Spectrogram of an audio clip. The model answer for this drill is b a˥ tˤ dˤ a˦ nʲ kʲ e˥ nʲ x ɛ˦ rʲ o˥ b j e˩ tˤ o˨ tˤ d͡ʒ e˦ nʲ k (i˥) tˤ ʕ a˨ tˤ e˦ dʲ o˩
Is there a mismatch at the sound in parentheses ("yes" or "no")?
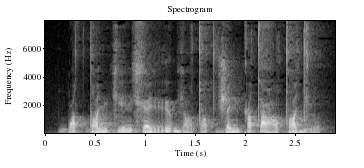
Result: no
